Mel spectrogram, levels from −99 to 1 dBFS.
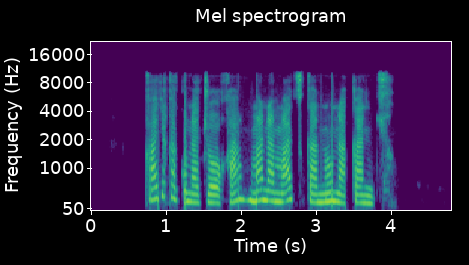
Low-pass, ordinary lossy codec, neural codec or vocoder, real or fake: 9.9 kHz; Opus, 24 kbps; none; real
